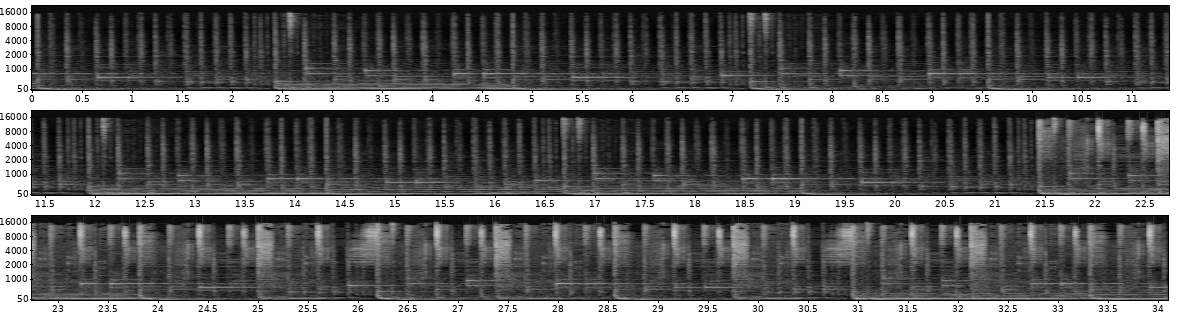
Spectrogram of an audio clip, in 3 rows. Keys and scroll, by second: 5.4 space.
